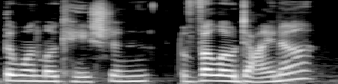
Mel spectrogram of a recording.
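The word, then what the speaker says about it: Velodyna: like the one location velina right so it's spelled v e l o d y n a right I keep keep on Switching the n and the Y so I read it as vadia yeah I read it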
